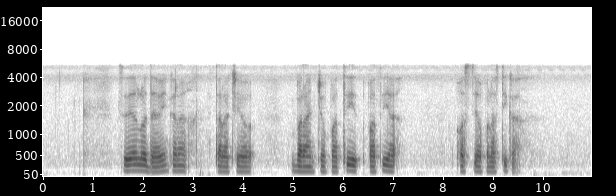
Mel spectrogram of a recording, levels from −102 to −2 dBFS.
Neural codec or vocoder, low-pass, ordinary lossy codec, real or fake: none; 5.4 kHz; none; real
